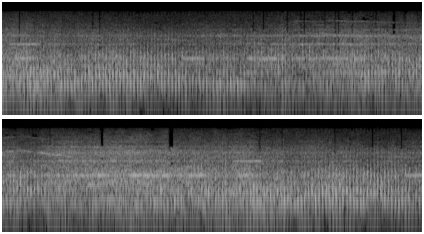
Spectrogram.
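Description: Helicopter running: a steady, continuous engine and rotor drone with a held tone in it.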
